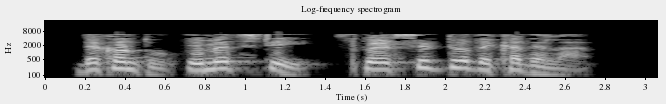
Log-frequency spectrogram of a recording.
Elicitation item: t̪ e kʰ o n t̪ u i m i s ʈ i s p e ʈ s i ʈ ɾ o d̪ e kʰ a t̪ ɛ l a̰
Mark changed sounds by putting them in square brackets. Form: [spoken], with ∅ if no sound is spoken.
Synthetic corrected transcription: [d̪] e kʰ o n t̪ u i m [e] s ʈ i s p e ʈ s i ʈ ɾ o d̪ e kʰ a [d̪] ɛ l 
